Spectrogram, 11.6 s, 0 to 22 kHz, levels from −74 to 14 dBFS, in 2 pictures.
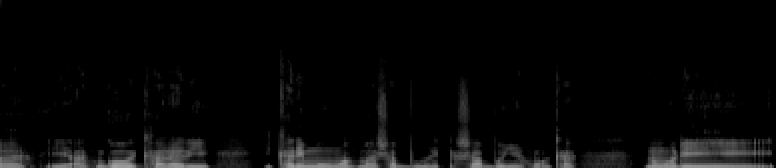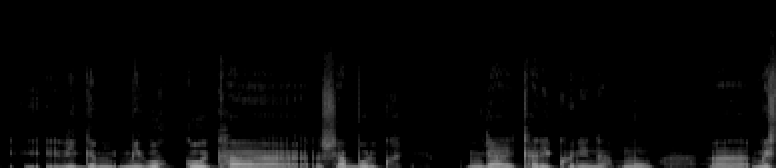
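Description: A speech recording with no audible technical faults.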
